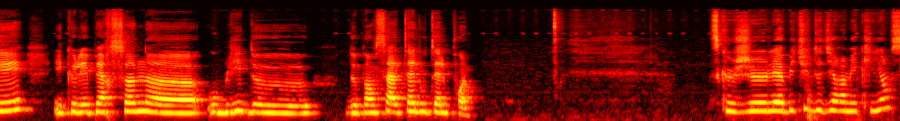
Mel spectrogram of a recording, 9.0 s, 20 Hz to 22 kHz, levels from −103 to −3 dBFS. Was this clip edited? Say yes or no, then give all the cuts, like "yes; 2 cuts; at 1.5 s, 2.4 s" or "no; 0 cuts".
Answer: no; 0 cuts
